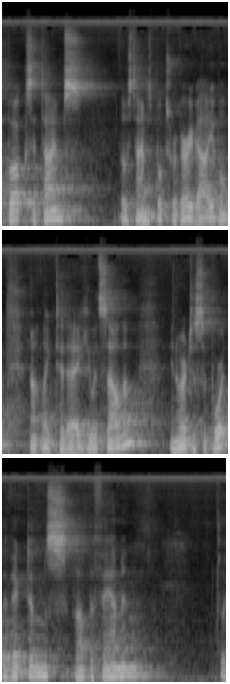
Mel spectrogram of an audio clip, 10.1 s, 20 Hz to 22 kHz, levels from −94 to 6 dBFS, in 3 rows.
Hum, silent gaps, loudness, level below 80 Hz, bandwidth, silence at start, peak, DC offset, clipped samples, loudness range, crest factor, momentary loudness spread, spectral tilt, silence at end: none; none; -30 LUFS; -60 dBFS; 16.5 kHz; 0 s; -14 dBFS; under 0.1%; under 0.1%; 2 LU; 18 dB; 16 LU; -5 dB/octave; 0 s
